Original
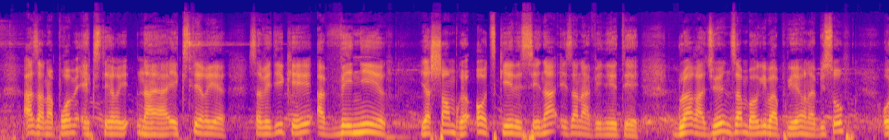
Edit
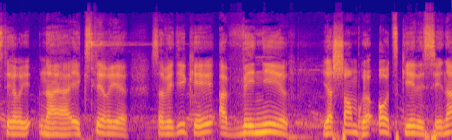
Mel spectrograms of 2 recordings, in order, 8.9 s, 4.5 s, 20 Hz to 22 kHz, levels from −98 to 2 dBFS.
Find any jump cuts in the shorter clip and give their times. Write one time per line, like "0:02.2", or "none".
none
